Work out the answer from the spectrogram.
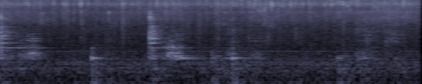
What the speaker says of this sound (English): let's add our onion to this. And we're just going to cook it down just a little bit.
